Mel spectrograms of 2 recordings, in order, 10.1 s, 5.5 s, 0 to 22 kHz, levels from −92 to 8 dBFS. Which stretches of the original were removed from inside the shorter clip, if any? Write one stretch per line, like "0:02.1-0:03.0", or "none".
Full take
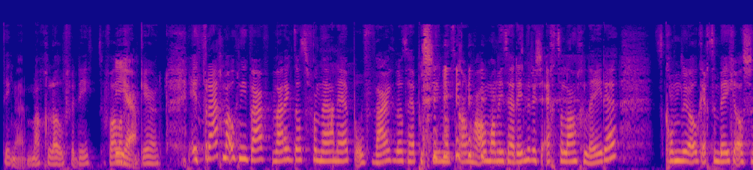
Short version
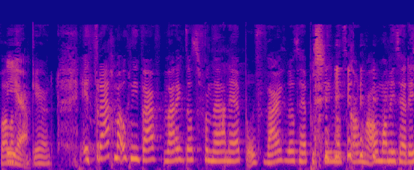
none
